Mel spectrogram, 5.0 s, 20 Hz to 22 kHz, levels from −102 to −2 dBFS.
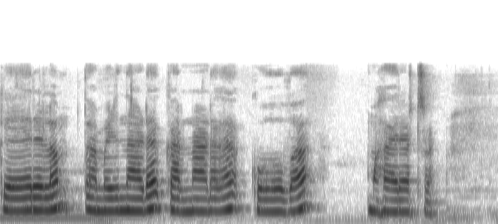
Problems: none marked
